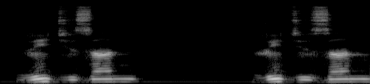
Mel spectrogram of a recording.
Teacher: یہاں پر بھی جو قلقلہ ہے جیم کے اوپر وہ ویک قلقلہ ہے، کمزور قلقلہ ہے، سخت نہیں ہے، ٹھیک ہے. کیونکہ جب قلقلہ والے حروف کسی ورڈ کے بیچ میں آ جائیں، درمیان میں آ جائیں، تو وہاں پر قلقلہ ویک ہو جاتا ہے.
